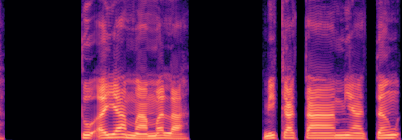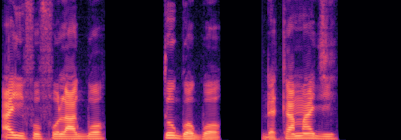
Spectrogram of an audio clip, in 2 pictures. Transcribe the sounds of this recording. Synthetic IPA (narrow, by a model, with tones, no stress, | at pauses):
t̪o˦ʔɛ˦ja˦mɛ̃˨a˨mɛ̃˦la˦ | mĩ˦ka˦t̪ã˦mĩ˦a˨t̪ɛ̃˦ŋ˦ʔa̰˦ji˨fo˨fo˨la˨ɡ͡bɔ˦ | t̪o˦ɡɔ˨ɡ͡bɔ˨ | ɖɛ˨ka˦mã˦d͡ʑi˦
